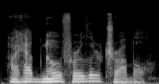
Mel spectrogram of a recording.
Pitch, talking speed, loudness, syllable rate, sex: 120 Hz, 190 wpm, -16 LUFS, 5.0 syllables/s, male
